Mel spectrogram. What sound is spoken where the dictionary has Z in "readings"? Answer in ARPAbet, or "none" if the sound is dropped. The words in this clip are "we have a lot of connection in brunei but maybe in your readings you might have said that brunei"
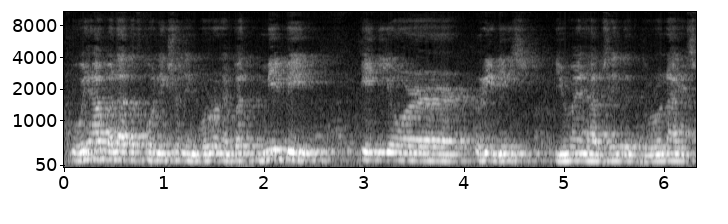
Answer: S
